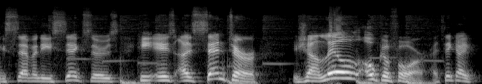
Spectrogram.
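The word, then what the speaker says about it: Jahlil Okafor: and that's somebody is going to be Mr Jalil okaf for 75 overall from the struggling 76ers he is a center Jalil Okafor I think I said it right that time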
